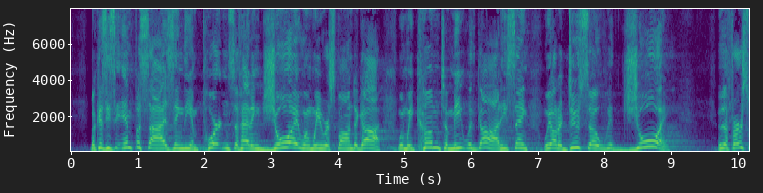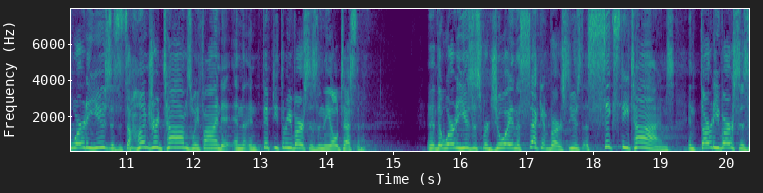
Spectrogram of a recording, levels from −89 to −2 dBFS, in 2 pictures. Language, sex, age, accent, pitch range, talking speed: English, male, 40-59, American, 185-245 Hz, 185 wpm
